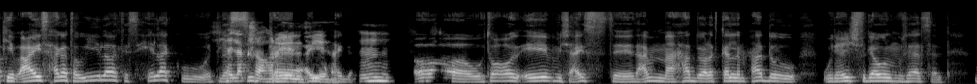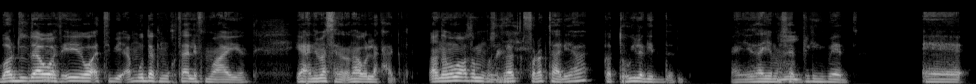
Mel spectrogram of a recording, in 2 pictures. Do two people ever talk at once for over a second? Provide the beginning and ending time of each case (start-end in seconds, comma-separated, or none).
2.1-3.6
